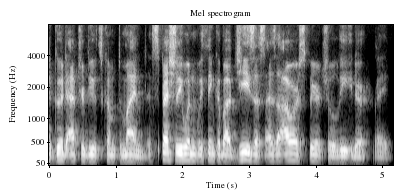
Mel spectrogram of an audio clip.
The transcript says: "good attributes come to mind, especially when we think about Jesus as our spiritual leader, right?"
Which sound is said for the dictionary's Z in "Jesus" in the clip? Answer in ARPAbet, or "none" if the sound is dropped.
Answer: Z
